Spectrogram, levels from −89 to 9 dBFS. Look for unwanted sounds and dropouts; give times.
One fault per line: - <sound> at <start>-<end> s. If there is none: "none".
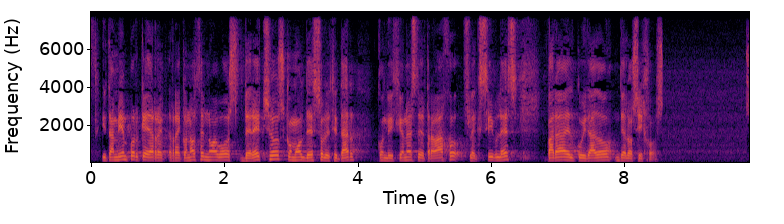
none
